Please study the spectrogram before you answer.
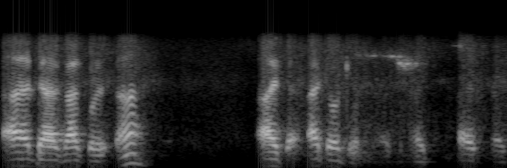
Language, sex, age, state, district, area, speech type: Kannada, male, 60+, Karnataka, Chamarajanagar, rural, conversation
